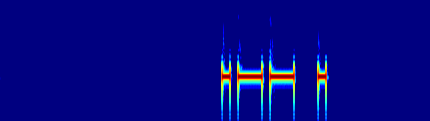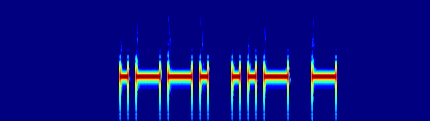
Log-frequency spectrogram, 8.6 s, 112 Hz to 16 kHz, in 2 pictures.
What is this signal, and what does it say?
Morse code, heard as a keyed tone, about 15 wpm, 700 Hz. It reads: WE PUT
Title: 4x Word-Spacing - Sentences from Top 200 Words - 15wpm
